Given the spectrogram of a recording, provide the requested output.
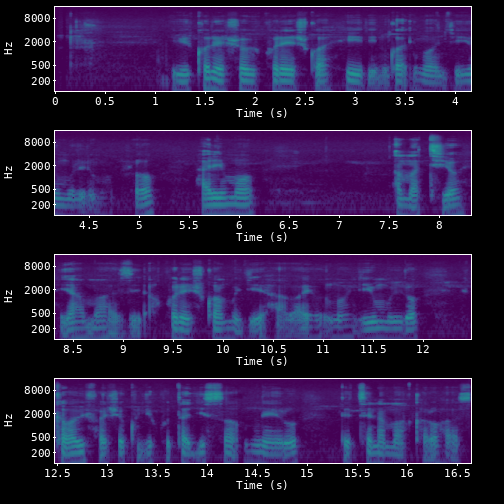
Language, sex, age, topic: Kinyarwanda, male, 18-24, government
